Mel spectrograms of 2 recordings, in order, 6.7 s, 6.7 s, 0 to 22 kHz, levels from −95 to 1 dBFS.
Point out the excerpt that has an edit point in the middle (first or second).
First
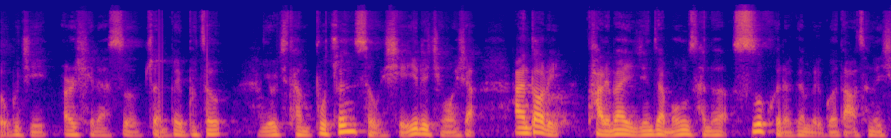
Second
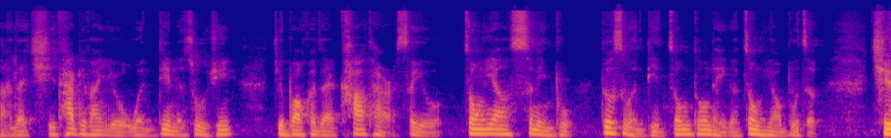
first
